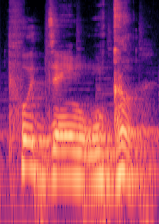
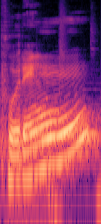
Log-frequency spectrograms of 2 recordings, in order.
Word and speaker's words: pudding: a atenção é que nunca o NG tem essa pronúncia do G, né? Então, não seria pudding. Nunca vai ter esse G. O que pode acontecer é ter o gemidinho, pudding, que seria o recomendado, ou, como a Arlequina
